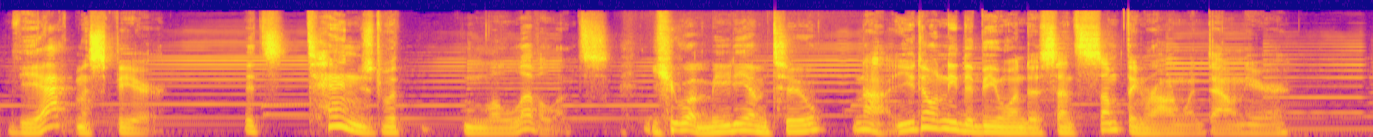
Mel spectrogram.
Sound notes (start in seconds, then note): none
